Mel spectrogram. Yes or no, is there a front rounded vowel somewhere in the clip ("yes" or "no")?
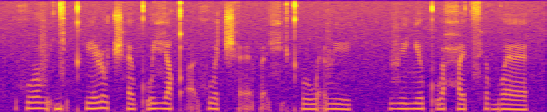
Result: no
